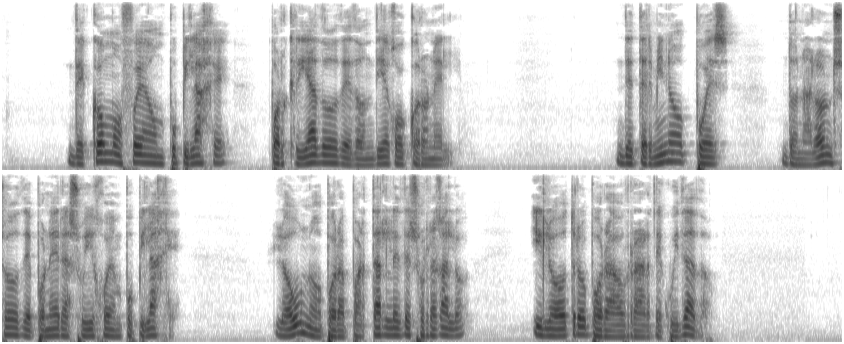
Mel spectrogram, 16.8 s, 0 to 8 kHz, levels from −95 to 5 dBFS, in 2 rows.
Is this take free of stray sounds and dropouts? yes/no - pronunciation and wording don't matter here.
yes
